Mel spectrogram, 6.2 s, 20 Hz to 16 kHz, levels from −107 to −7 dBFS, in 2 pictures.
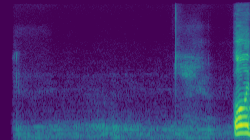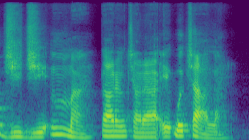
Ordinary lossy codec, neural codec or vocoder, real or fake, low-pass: AAC, 64 kbps; codec, 32 kHz, 1.9 kbps, SNAC; fake; 14.4 kHz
